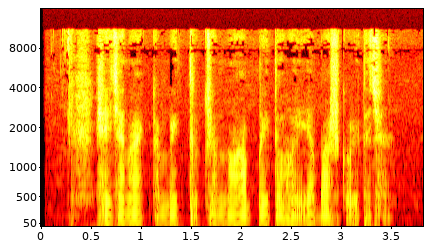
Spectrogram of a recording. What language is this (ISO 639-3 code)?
ben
